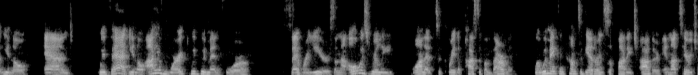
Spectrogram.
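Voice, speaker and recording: A middle-aged Cameroonian woman, appearing as a guest in a television studio, answers an interview question conversationally. Her lowish voice moves at a moderate pace with a bright, forceful tone, and she speaks earnestly and motivationally, sometimes repeating words as she hunts for them. The recording quality is low.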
